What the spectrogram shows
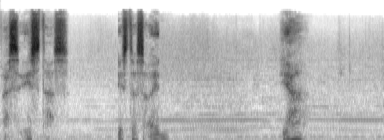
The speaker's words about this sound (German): das ist ein Rasenmäher-Traktor. Und er fährt direkt auf die Jugendlichen zu.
